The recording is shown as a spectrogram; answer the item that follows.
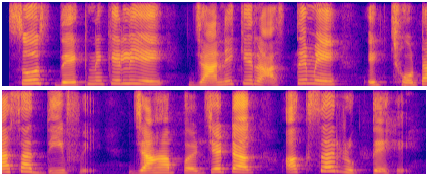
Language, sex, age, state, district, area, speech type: Hindi, female, 30-45, Rajasthan, Jodhpur, rural, read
